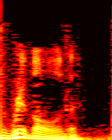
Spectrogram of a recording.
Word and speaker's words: ribald: Either one is correct. The first choice is ribald.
